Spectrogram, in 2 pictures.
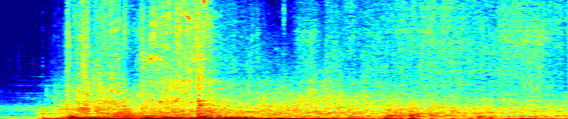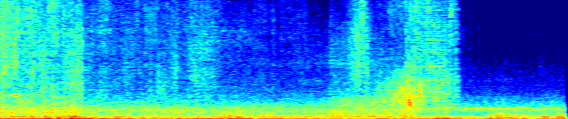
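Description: A loud magical vortex roars and rumbles.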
